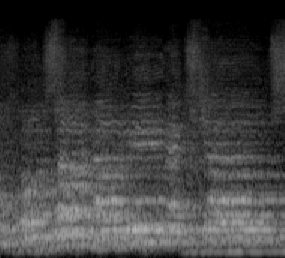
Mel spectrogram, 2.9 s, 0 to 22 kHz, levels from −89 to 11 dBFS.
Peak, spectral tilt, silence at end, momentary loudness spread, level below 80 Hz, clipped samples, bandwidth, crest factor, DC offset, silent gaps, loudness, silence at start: -14 dBFS; -5 dB/octave; 0 s; 5 LU; -82 dBFS; under 0.1%; 15.5 kHz; 14 dB; under 0.1%; none; -28 LUFS; 0 s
